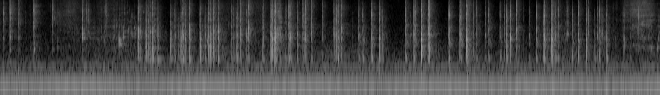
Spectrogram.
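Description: Long nails rapidly tap and scratch a tall plastic fragrance mist bottle with a glitter print and a spray cap, partly full of pink liquid. The result is a dense run of sharp, bright clicks and crinkly scratches over a steady low hum.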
